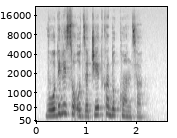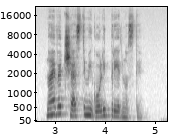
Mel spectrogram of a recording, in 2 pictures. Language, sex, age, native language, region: Slovenian, female, 30-49, Slovenian, Drava region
